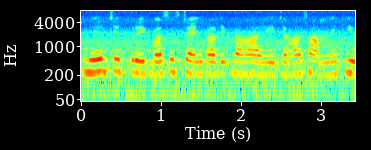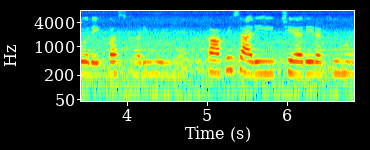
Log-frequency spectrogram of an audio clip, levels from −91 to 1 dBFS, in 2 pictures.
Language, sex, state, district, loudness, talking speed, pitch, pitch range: Hindi, female, Bihar, Jamui, -21 LUFS, 210 wpm, 220 Hz, 215-230 Hz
